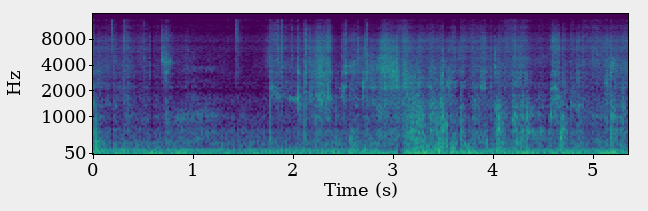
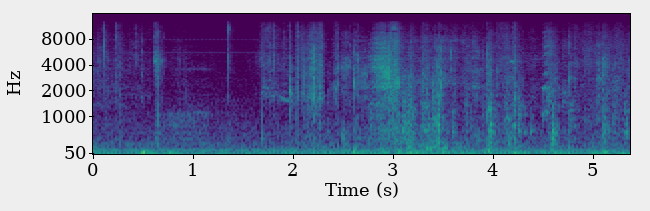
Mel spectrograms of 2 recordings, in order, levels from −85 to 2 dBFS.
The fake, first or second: first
